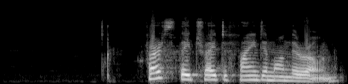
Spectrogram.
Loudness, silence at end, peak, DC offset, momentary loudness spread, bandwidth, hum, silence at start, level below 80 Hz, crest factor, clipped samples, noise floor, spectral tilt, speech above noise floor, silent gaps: -14 LUFS; 0.1 s; 0 dBFS; under 0.1%; 4 LU; 8.6 kHz; none; 1.45 s; -60 dBFS; 16 dB; under 0.1%; -66 dBFS; -6.5 dB/octave; 53 dB; none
